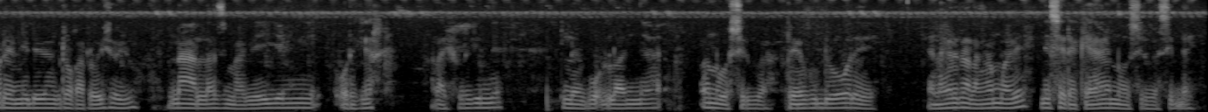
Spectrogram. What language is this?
Masai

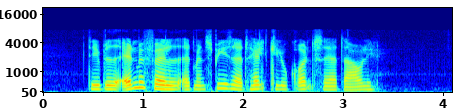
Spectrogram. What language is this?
Danish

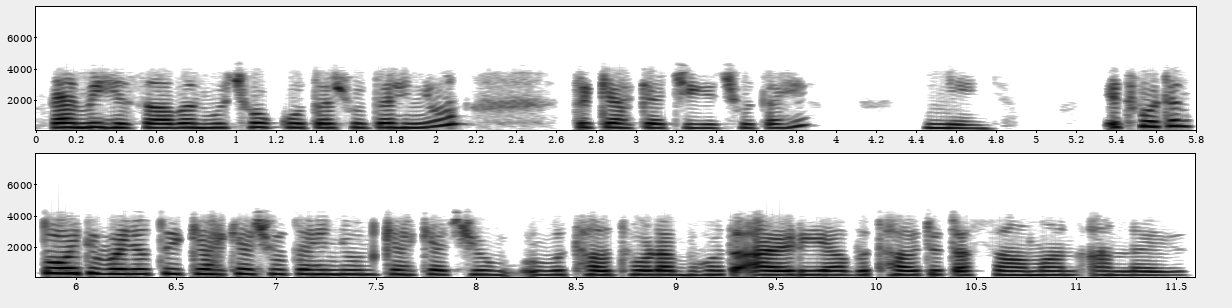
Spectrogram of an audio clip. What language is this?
Kashmiri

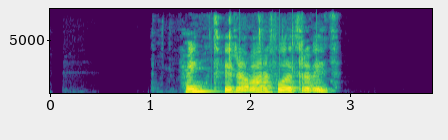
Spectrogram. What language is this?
Icelandic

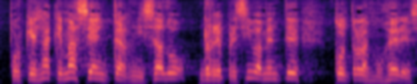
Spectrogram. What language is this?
Spanish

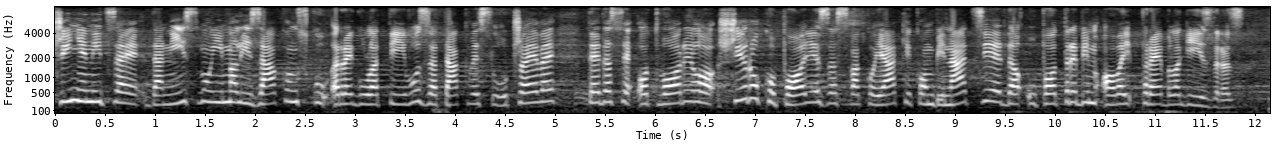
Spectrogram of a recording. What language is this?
Serbian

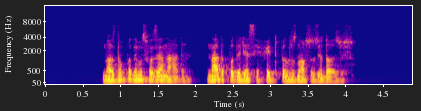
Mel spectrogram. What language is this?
Portuguese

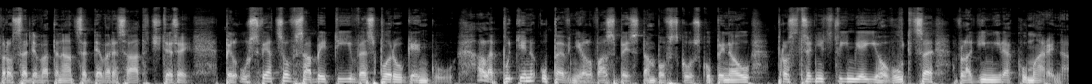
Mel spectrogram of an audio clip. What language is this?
Czech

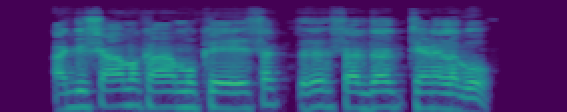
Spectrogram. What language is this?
Sindhi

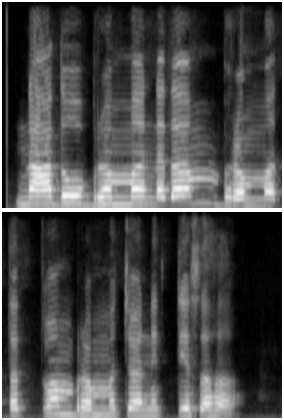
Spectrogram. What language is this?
Sanskrit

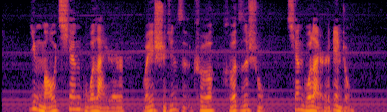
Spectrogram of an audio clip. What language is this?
Chinese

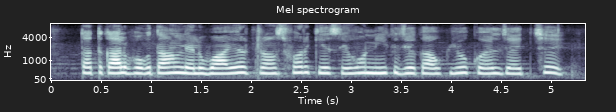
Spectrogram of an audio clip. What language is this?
Maithili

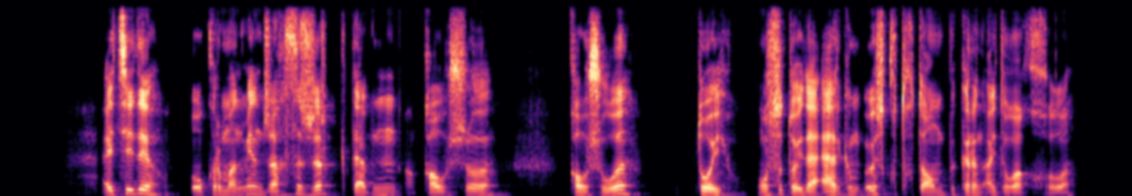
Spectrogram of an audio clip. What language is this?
Kazakh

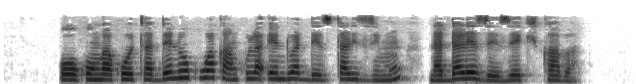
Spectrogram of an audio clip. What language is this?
Ganda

